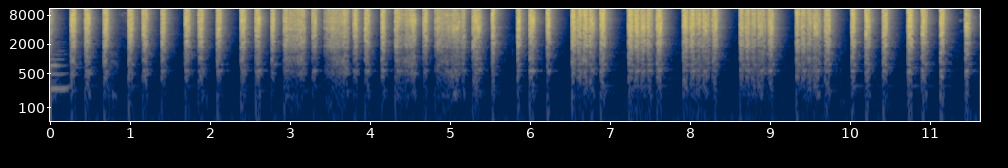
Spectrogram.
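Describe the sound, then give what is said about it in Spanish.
A güiro is scraped in a steady cumbia rhythm: many quick rasping strokes in a repeating pattern of short and longer scrapes, bright and loud, played alone with no voices. “Y todo así el güiro, que también se mantiene bastante estable en la cumbia.”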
